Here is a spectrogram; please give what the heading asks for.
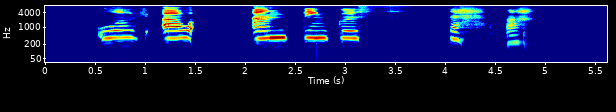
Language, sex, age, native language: Icelandic, female, 5, Icelandic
